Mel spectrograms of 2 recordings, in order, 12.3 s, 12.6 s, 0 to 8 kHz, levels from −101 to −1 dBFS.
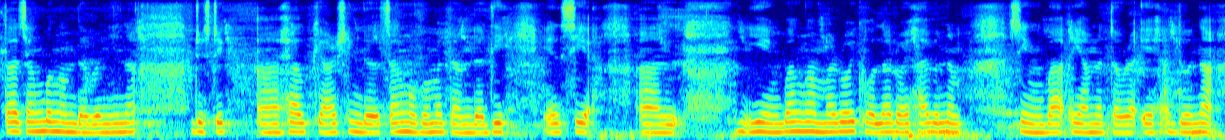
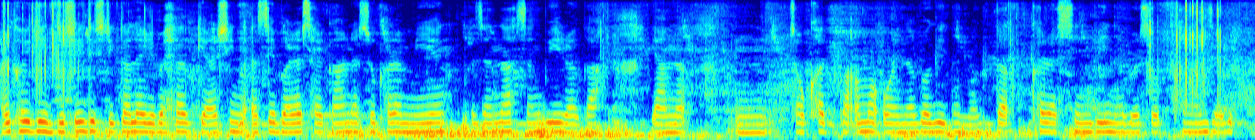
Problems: constant background noise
